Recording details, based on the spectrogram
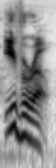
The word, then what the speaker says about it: Evero: And then they have their defensive coordinator, Evero. Am I saying it right? – Evero. – Okay. Yes. Ejiro Evero. – There you go.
